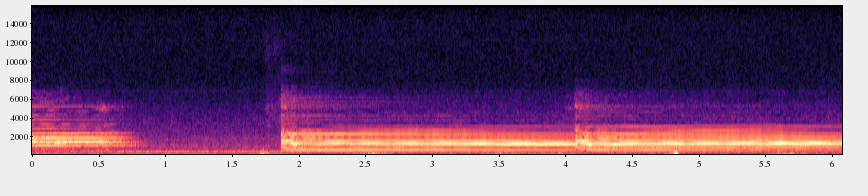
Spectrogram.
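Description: Bell chimes in a background track: a ringing chime fades away in the first second, then bells are struck again about two seconds in and about four seconds in, each ringing on.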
